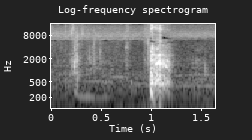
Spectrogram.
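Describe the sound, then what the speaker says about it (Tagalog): A single harsh cough bursts out close by, preceded by a faint throaty sound, with quiet room tone around it. "Ay, grabe ang ubo ko"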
